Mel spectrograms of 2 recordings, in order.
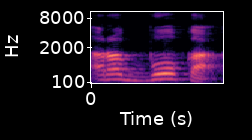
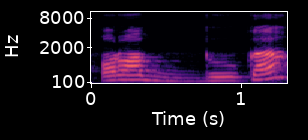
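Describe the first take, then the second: First: रब्बो का with an o sound, split in two; wrong reading. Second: रब्बुका with a clear u, one word, slow; correct reading. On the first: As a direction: say रब्बो का as the mistaken o vowel. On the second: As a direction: say रब्बुका smoothly with u. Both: Shown as a demonstration. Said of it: "रब्बो का नहीं पढ़ना".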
